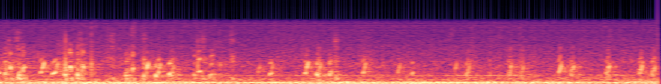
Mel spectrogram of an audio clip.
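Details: Napping after a long day of frozen blueberries, two pet guinea pigs make clusters of tiny rising chirps, densest early and thinning out, against a persistent low hum.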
